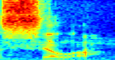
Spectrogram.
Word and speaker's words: Scylla: At least now I know how to pronounce it. The Scylla.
